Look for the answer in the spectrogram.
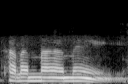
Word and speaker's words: Soleimani: Now, we got some latest developments coming up over the tragic death of, and as this is the Iranian pronunciation, Qasem Soleimani.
